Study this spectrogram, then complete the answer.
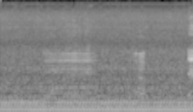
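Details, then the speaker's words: Mitsubishi Evo X on dyno during tuning: steady low idle with small irregular exhaust pops because idle runs a little lean; tuner plans to richen it. "And you can kind of hear the little pops in the exhaust cuz it's running a little too deep. Um, so we'll probably end up richening that up a bit."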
